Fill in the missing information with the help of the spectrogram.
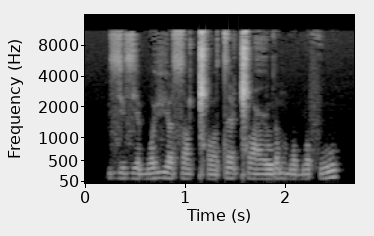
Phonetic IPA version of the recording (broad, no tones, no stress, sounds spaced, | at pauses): zʲ u zʲ æ b ʌ vʲ ɑ s ɑ ǁ ɑ t æ ǁ ɑ ʕ u ɾ ʌ m b ɒ b ʌ f u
